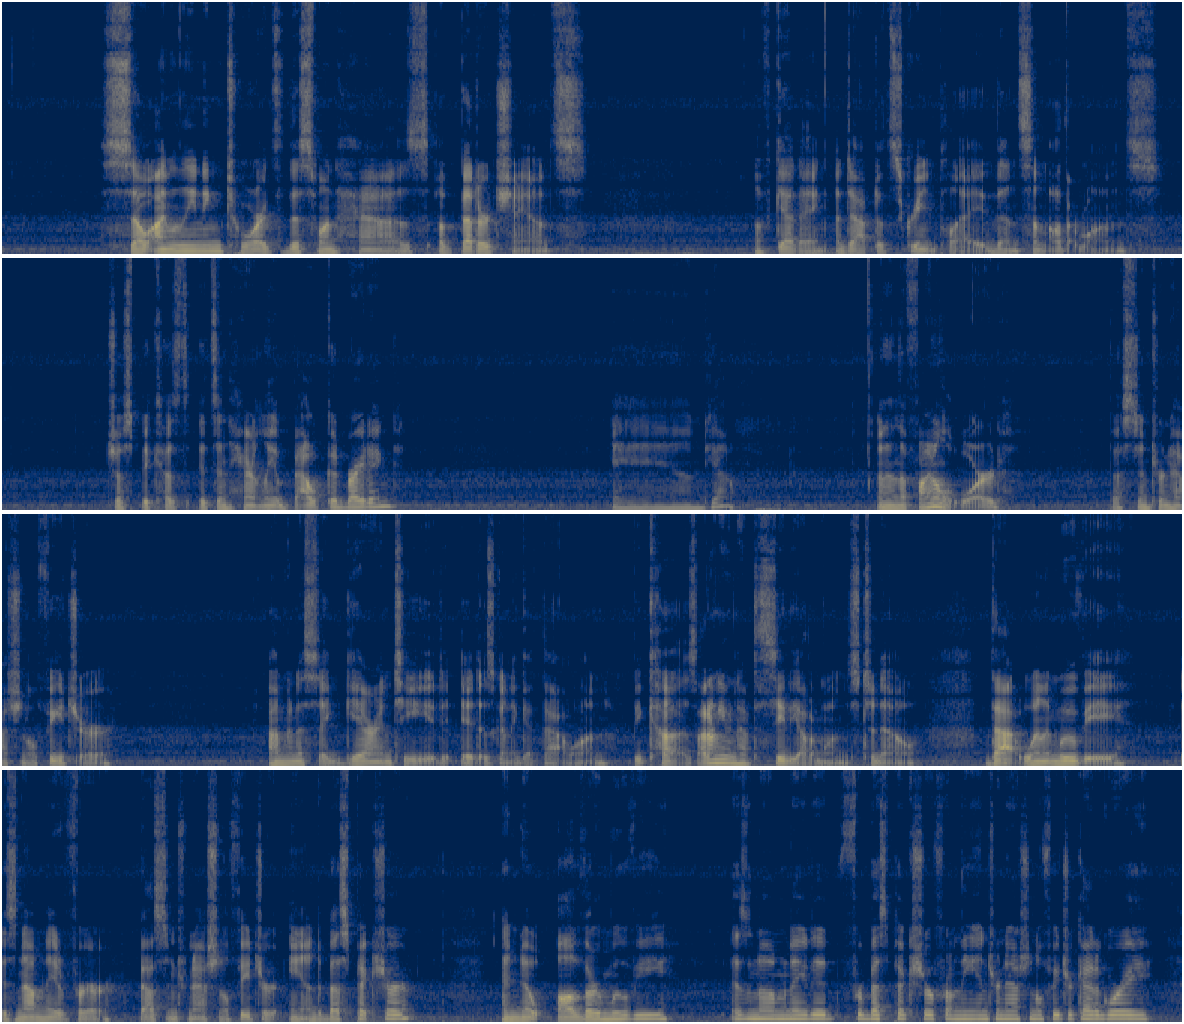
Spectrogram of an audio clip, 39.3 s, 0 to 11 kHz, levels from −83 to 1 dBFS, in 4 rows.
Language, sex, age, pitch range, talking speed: English, male, 20-39, 120-170 Hz, 130 wpm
